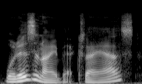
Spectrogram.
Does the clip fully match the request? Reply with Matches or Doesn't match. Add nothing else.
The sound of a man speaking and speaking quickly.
Matches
